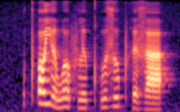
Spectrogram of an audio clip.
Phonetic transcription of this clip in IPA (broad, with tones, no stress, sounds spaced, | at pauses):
tʼ ɔ˦˥ j ɘ˩ w o˥˩ f l ɨ˧˩ kʷʼ ɘ˦˥ z u˦˥ pʰ ɘ˩ z a˩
